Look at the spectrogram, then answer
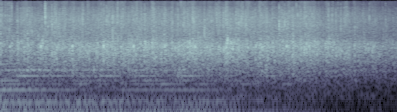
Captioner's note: audience applauding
